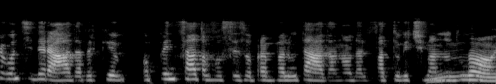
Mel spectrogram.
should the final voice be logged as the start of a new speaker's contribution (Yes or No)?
Yes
